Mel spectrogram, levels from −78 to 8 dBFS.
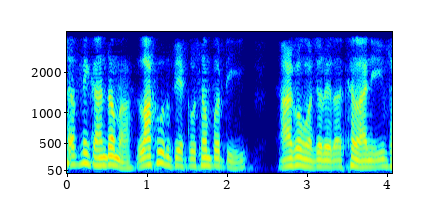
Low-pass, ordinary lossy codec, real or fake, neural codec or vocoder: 3.6 kHz; MP3, 24 kbps; fake; codec, 16 kHz in and 24 kHz out, 0.9 kbps, LongCat-Audio-Codec, fine tuned four codebook decoder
